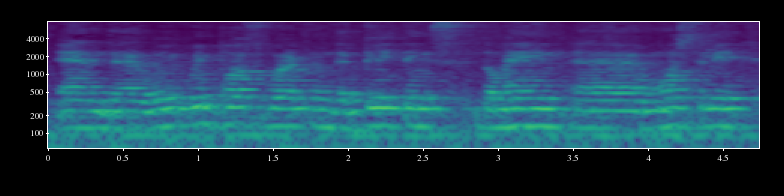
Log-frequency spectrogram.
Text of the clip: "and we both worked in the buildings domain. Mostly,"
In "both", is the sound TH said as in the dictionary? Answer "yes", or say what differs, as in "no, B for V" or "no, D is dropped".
no, T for TH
